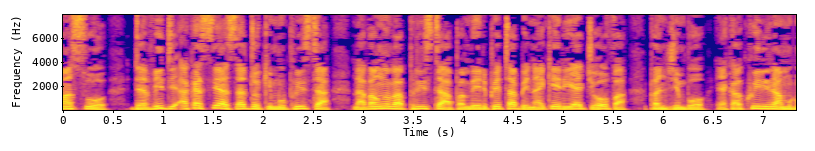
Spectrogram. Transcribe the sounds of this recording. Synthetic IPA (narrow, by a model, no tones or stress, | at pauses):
suo | dʱavʱidʱiakasijazadʱok̬imupristanaʋamwe̞ʋapristapambe̞ɾipe̞tabʱenake̞ɾijad͡ʒe̞ɦo̞vʱapanʐimbo̞jakakwiɾiramu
